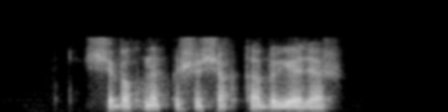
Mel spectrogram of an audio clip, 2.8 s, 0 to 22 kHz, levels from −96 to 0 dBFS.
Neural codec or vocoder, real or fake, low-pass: codec, 16 kHz, 2 kbps, FunCodec, trained on Chinese and English, 25 frames a second; fake; 5.4 kHz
